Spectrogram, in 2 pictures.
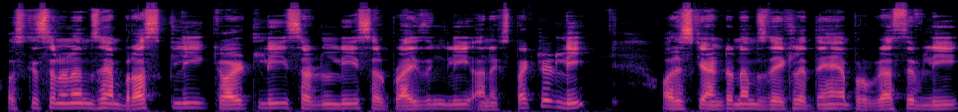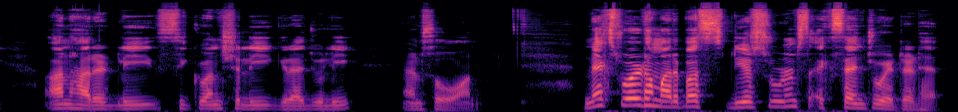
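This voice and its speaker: A man's voice: medium pitch, no room sound. Pakistani man teaching vocabulary, dry sound. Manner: measured, explanatory, lists synonyms one by one. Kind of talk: exam-prep vocabulary lecture.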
